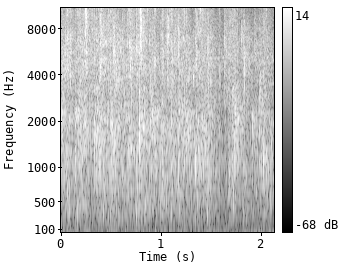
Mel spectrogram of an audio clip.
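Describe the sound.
Steady applause from an audience at a spiritual storytelling discourse, with dense, continuous clapping that stays at an even, fairly loud level throughout.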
